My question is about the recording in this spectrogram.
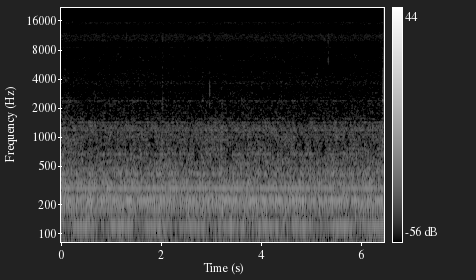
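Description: Quiet room tone with a faint steady low hum.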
